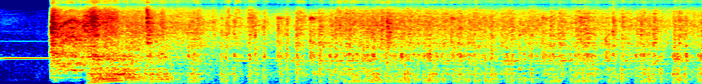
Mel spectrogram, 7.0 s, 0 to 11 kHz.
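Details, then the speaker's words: 1994 Pontiac Trans Am GT first start after sitting in a barn since 2005, ignition control module checked; catches at once and settles to a steady even idle, no knocking; oil pressure gauge fluttered, thick oil; normal idle. "well i've got to say that is a win in my book it is a runner it sounds pretty good it sounds pretty healthy no knocking or anything"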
